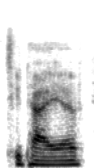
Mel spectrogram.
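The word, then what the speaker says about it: Tyutyayev: listener so it's t-y-u-t-y-a-y-e-v it doesn't sound like how it's spelled but it's tutayev and he's a really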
